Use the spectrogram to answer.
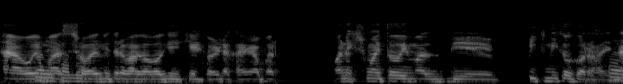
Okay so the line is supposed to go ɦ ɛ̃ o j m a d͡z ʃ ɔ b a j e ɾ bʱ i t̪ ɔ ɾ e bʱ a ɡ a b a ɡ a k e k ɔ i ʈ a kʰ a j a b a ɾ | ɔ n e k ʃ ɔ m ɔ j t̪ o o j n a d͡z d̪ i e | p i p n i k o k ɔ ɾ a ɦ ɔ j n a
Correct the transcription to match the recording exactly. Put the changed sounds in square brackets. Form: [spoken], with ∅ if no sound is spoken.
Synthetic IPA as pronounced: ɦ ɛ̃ o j m a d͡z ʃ ɔ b a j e ɾ bʱ i t̪ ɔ ɾ e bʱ a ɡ a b a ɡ [i] k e k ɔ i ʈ a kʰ a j a b a ɾ | ɔ n e k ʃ ɔ m ɔ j t̪ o o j [m] a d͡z d̪ i e | p i [k] n i k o k ɔ ɾ a ɦ ɔ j n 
